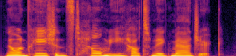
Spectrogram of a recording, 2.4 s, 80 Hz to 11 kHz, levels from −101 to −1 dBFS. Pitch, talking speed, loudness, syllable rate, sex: 225 Hz, 230 wpm, -17 LUFS, 5.5 syllables/s, female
